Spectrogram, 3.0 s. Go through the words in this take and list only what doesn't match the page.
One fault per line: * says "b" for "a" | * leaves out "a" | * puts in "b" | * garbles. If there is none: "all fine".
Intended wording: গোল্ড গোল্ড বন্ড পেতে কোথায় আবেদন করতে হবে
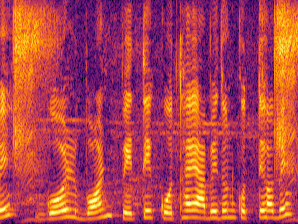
* leaves out "গোল্ড"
